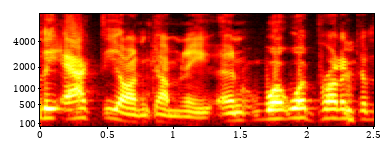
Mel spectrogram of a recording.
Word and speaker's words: Acteon: And how do you spell it? A-C-T-I-O-N? A-C-E-T-I-O-N? A-C-E-T-I-O-N? Yes. Yep, that's it. Acteon, yeah.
